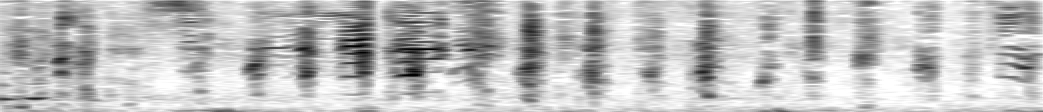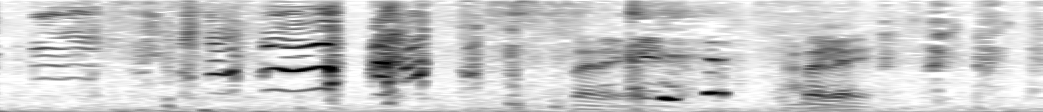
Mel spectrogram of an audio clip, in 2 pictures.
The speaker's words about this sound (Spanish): Ahí está, pues esto, no tengo ni idea lo que es. Esto es un zorro rojo. ¿Un zorro? Un zorro.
